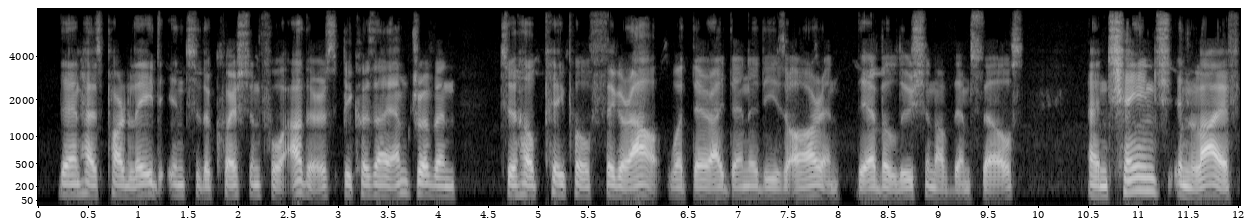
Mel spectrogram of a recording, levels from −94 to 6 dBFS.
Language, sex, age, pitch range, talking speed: English, male, 50-69, 85-100 Hz, 150 wpm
